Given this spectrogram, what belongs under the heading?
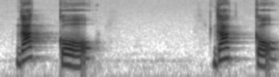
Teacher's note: Also hier ist die Betonung auf dem Ga und auf dem Ko.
